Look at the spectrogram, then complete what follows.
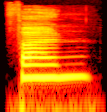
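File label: "fan" Mandarin, first tone, pronunciation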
